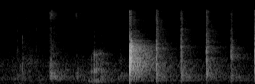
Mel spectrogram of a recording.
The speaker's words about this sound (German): Klatschen. Alle bejubeln sie, sie stehen im Mittelpunkt und das wollen sie. Sie wollen gepriesen werden von den anderen am Ende das große Klatschen von allen bekommen, zugerufen, wie gut sie sind.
